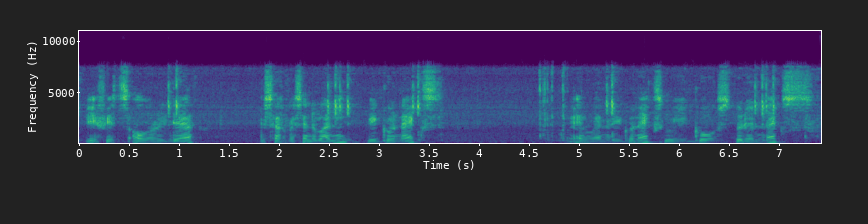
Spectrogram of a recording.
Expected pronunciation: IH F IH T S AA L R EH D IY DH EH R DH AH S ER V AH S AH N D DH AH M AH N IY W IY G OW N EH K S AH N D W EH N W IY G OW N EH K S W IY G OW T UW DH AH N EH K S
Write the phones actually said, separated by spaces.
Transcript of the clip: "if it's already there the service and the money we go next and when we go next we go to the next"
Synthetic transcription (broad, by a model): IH F IH T S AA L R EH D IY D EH R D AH S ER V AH S AH N D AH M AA N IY W IY G OW N EH K S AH N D W EH N W IY G OW N EH K S W IY G OW T UW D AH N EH K S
